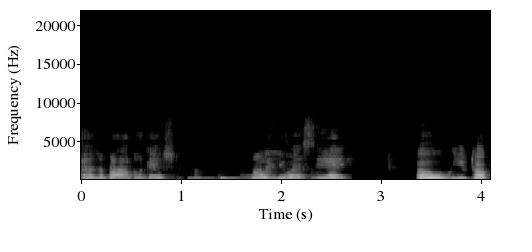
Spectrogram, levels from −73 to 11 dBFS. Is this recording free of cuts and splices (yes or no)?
yes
